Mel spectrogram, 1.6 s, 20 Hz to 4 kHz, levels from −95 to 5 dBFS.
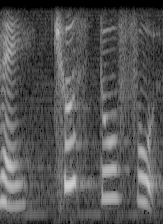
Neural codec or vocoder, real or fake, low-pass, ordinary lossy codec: none; real; 3.6 kHz; none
